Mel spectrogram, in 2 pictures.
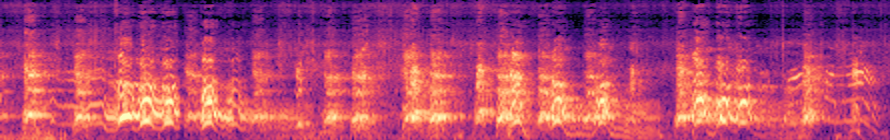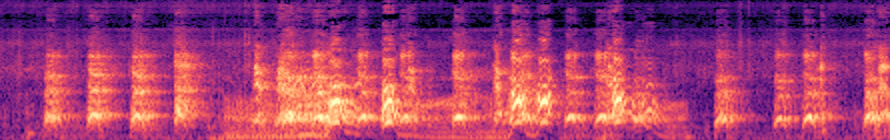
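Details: A dog welcoming its owner home, giving a long run of short, sharp yips and barks roughly twice a second, with brief whining slides between bursts and faint human voices mixed in.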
